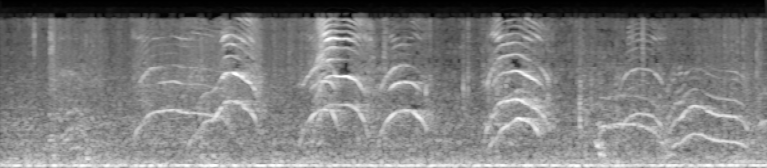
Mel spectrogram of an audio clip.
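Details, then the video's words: Domestic cat, described as fierce and in heat, wanting to mate: a quick run of short, arched, nasal meows, each rising then falling, coming roughly every half second to second, some overlapping, over a steady low hum. "صوت قطط"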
